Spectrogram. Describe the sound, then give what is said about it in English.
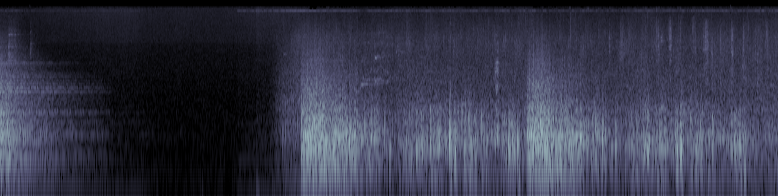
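After a fading musical tone and a few seconds of silence, a loud downpour of heavy rain begins, with deep rolling thunder swelling and rumbling beneath the steady hiss. “Boy, I love the rain.”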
